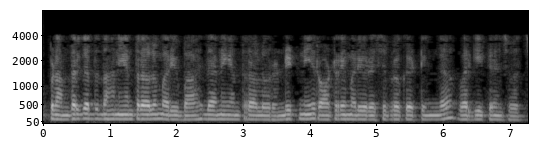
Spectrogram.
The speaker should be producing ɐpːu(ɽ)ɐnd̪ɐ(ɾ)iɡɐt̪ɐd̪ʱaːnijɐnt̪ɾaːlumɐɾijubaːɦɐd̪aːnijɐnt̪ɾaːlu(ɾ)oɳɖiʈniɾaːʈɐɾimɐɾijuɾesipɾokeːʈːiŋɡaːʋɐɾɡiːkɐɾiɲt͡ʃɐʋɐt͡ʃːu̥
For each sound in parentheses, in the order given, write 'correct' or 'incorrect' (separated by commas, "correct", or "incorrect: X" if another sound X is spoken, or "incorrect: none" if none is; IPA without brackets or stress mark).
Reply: correct, correct, correct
